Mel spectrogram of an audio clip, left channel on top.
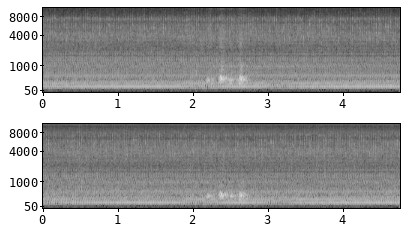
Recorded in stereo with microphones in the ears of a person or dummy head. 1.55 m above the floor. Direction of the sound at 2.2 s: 35° left (ahead or behind).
